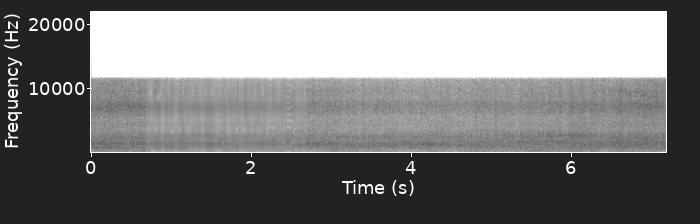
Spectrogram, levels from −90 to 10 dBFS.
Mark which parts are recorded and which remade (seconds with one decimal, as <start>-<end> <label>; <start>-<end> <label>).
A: 0.0-0.7 recorded; 0.7-2.7 remade; 2.7-7.2 recorded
